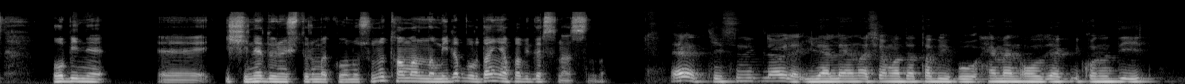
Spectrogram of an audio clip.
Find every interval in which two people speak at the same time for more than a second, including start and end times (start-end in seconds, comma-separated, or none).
none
